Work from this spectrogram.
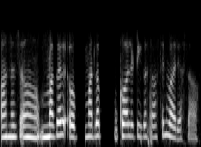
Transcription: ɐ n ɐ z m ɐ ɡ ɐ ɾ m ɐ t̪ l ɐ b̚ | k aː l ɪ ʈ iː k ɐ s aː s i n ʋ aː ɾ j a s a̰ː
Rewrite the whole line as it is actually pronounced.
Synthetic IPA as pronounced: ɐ n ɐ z m ɐ ɡ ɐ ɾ m ɐ t̪ l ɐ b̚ | k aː l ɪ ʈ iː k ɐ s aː s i n ʋ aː ɾ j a s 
